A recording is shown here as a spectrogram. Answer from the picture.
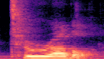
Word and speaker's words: trouble: It's ta-ra, trouble. Ta-ra. Did you know there is no ch-ra? So if you ever think you're hearing ch-ra, trouble, tree, like that, train, No, it's ta-ra.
